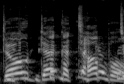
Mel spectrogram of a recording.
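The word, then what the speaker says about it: dodecatuple: Dodeca tuple. – Dodeca loople. – Dodeca couple his fee. – Oh my god, you still said it wrong. Hobgoblin shows up and he's hoping to dodeca tuple his fee.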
